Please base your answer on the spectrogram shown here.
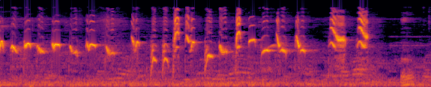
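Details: Greater green leafbird singing excitedly as a training master and lure: dense, fast run of whistled slurs, sharp chips and bright downward notes, nearly continuous, over a steady low background hum.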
